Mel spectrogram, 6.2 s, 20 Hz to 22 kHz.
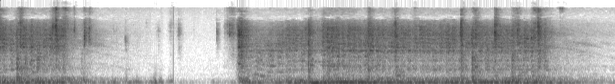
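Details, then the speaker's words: Chevrolet Scottsdale small-block V8 after new ignition parts, not started for a few weeks, choke off; steady cranking at about four beats a second, a pause, more cranking that never catches: crank no start, no spark. "Does it sound like it's trying to start? Oh, come on, biatch. Did it not just fire?"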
